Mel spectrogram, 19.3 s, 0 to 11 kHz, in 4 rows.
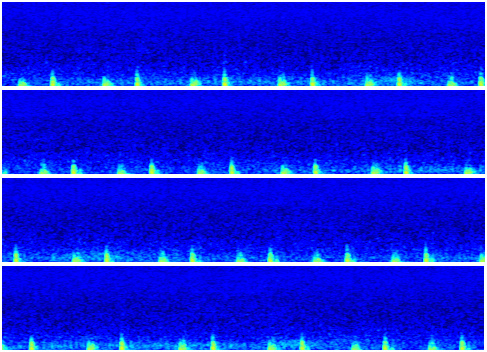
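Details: Silent ASMR recording of a male's continuous heart sounds: steady, regular lub-dub at about 70 beats a minute with no other sounds; normal heart sounds.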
